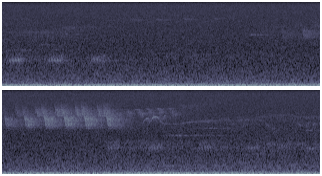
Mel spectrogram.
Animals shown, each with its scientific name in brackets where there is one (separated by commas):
Northern Parula (Setophaga americana), Blackburnian Warbler (Setophaga fusca), Common Raven (Corvus corax), Hermit Thrush (Catharus guttatus), Black-throated Blue Warbler (Setophaga caerulescens), Ovenbird (Seiurus aurocapilla), Eastern Wood-Pewee (Contopus virens)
